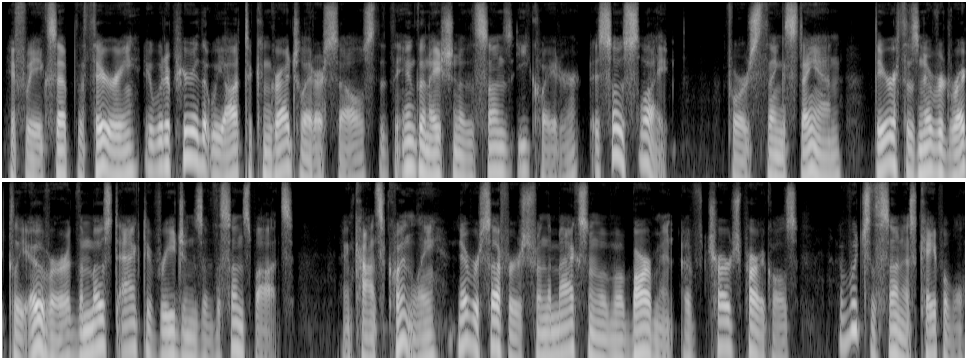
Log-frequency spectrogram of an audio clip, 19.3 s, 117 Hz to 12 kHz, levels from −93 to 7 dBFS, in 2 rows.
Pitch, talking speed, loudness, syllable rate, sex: 120 Hz, 185 wpm, -20 LUFS, 5.5 syllables/s, male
